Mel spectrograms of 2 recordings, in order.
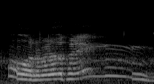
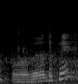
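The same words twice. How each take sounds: First: Pitched way up, singsong; high put-on voice. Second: Said in the usual way. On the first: Artist muttering to herself in a high silly voice. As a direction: lift it high and playful. Drawing, repeats line in odd voice.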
